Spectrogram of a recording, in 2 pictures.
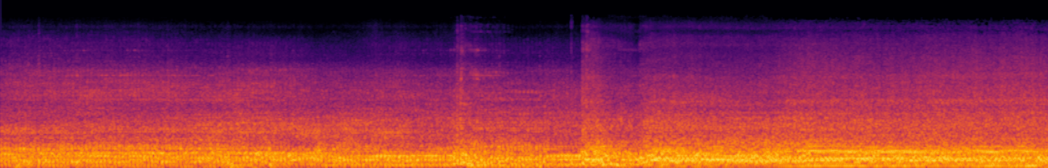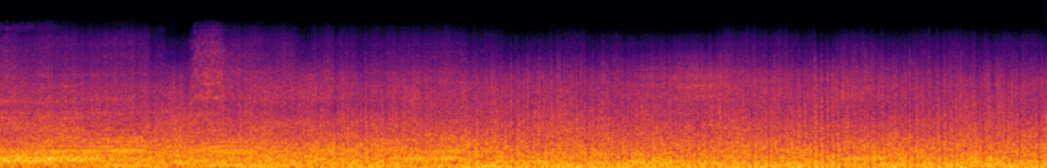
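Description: Go-kart engines of a twin-engine ProKart running steadily, the revs rising about nine seconds in and staying up as the kart pulls away.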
